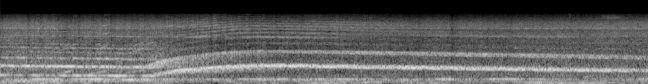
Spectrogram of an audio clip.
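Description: An emergency vehicle's siren wailing loudly. Its tone falls slowly, swoops up sharply about a second and a half in, then slowly falls again.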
